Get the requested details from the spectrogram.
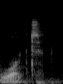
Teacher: In the word what, we have a plosive sound here at the end, right? What, which is basically a stop.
